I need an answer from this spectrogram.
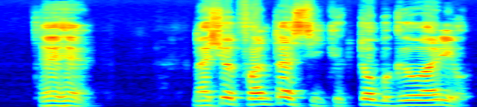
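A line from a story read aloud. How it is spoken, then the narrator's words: Chuckling. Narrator (Russian): хохотнул Дегтярь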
